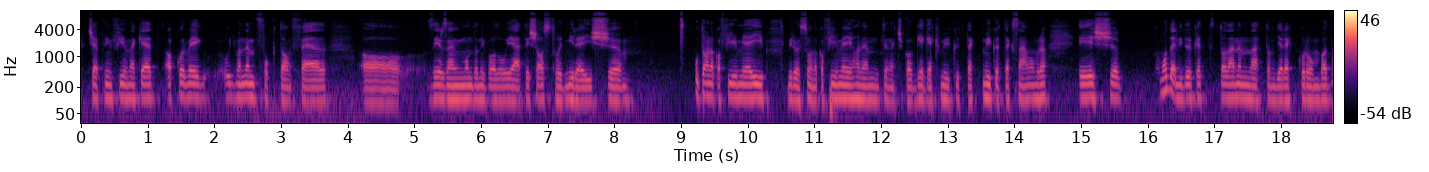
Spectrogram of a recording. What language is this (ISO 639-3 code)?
hun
